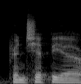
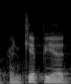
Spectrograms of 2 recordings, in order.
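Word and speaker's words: Principia: book written in 1687 the pipia or prinkipia depending on your preferred Latin pronunciations and um uh it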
